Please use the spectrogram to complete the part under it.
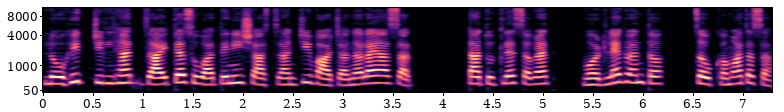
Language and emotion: Goan Konkani, neutral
